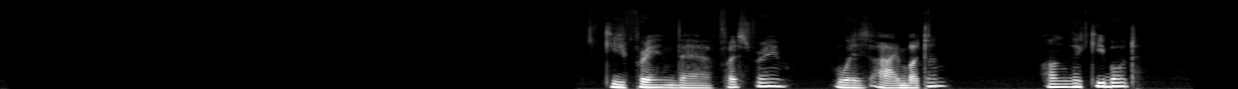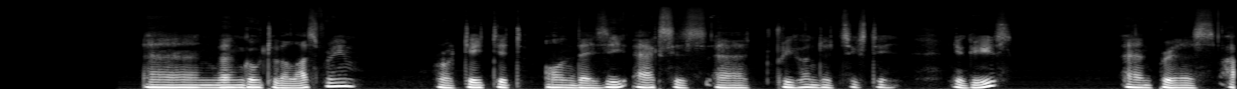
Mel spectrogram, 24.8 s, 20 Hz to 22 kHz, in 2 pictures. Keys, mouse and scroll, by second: 2.3-8.8 drag, 9.0 click, 9.1 i, 14.0-17.6 drag, 17.6 r.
